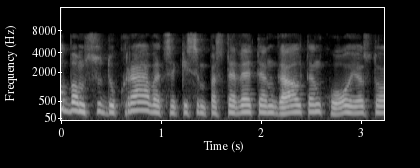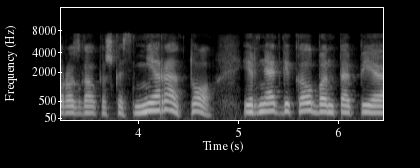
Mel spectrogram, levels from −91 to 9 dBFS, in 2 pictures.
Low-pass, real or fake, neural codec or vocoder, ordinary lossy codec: 7.2 kHz; real; none; MP3, 96 kbps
